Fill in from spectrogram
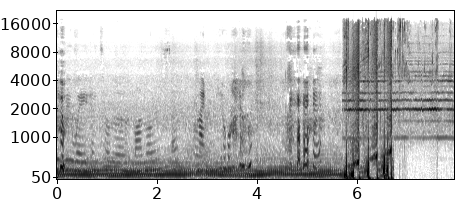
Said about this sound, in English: Don't mind the lawnmower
